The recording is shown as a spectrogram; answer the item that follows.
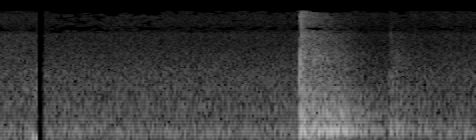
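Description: A single loud thump about one and a half seconds in: a two-handed impact push striking a handheld strike shield, fading quickly. A faint click comes just before it.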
